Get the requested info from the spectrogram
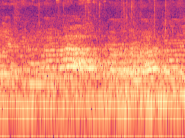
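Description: Voices talking at a doorway, with a few light clicks mixed in.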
